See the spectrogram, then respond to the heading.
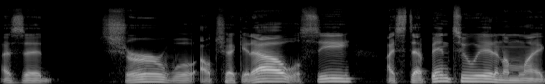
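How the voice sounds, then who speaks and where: A man with an American accent speaks at a fairly slow pace in an unremarkable speaking voice. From San Antonio, Texas. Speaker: tax optimization consultant. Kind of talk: casual interview.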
